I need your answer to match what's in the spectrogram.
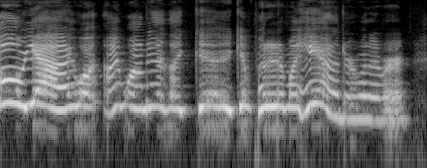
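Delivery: voice shifted way up, very high. Speaker mocking how someone retells conversations, imitating Michelle, super high voice. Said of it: "pitch shift his voice super high".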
